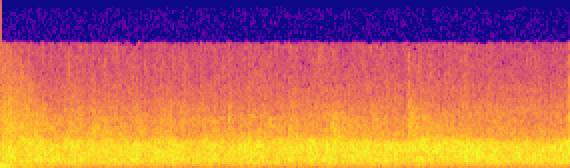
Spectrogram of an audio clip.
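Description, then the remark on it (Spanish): A church audience applauds its pastors, a dense wash of many hands clapping at an even, sustained level with no pauses and no voices breaking through. “A ver, yo quiero que le den un fuerte aplauso a sus pastores”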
